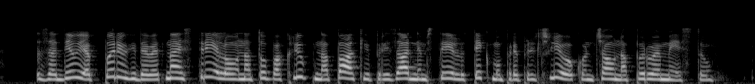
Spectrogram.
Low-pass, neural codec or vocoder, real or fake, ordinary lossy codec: 5.4 kHz; none; real; none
